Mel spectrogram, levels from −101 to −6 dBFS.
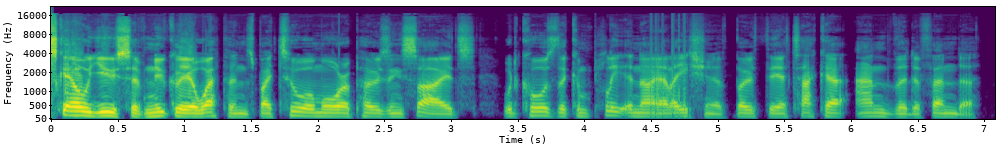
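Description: From the opening to 0.55 s the loudest syllables carry a harsh, crackling edge, which is microphone overload, likely from input volume set too high. Peaks run about 7 dB past the converter's limit, and a few percent of samples are flattened. Unlike a buffer-related crackle, the distortion follows the loudness of the speech.

At 0.13 s comes a microphone volume stepped down event, with the whole level dropping about 2 dB in one step. A second overload from 0.96 to 1.2 s (about 4 dB over, with a smaller share of samples clipped) is followed at 1.14 s by a larger drop of about 5 dB. A further drop of about 2 dB comes at 2.16 s. Each is a clean step in level, likely automatic gain reacting to clipping. Voice and background fall together, with no added distortion.

From 4.50 to 4.88 s, processor overload crackle produces a gritty tearing. Many audio deadlines were missed in a row, and each one left a short hard-edged silent gap. 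This fits buffers of about 5 ms and roughly fifteen misses. Unlike overload, this crackle does not follow the loudness of the speech.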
